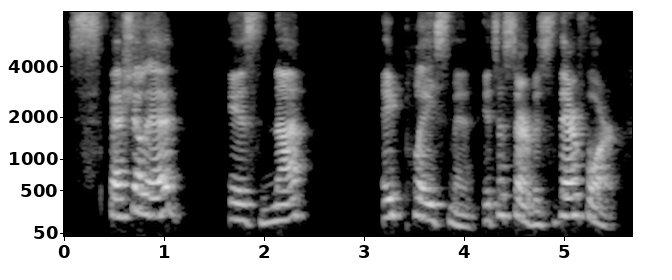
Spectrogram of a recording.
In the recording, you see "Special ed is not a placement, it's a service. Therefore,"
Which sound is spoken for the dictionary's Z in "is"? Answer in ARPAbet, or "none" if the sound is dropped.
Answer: Z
